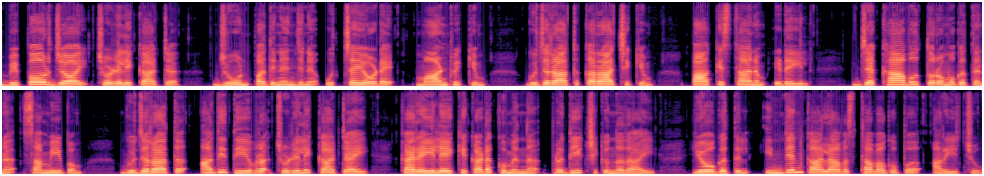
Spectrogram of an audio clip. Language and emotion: Malayalam, neutral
